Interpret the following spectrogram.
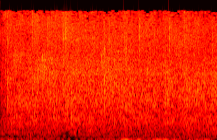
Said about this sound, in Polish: Brawa dla nich.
